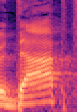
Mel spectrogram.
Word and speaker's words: adapt: To adapt. Vous voyez que vous avez votre accentonique ici sur la seconde syllabe du mot.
